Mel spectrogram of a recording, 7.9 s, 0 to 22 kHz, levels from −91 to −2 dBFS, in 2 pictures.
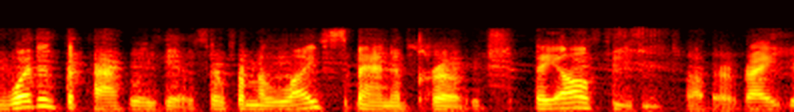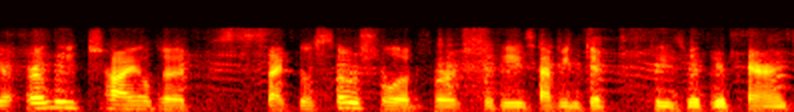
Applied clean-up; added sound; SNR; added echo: neural mask model RNNoise.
